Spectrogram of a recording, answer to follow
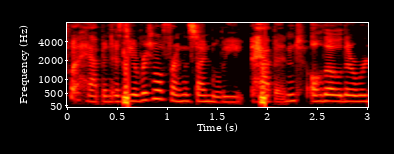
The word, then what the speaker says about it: Frankenstein: It's pronounced Frankenstein because he should because he stigma of his grandfather.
